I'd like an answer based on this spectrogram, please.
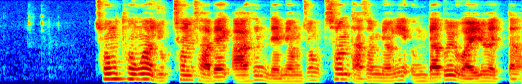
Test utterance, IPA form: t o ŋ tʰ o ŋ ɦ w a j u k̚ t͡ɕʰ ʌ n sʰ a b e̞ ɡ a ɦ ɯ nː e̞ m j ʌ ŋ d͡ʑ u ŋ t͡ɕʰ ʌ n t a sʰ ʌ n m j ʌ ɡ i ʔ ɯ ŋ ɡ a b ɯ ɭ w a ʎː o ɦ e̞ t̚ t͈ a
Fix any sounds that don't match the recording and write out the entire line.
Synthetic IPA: t͡ɕʰ o ŋ tʰ o ŋ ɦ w a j u k̚ t͡ɕʰ ʌ n sʰ a b e̞ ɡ a ɦ ɯ nː e̞ m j ʌ ŋ d͡ʑ u ŋ t͡ɕʰ ʌ n t a sʰ ʌ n m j ʌ ŋ i ʔ ɯ ŋ d a b ɯ ɭ w a ʎː o ɦ e̞ t̚ t͈ a

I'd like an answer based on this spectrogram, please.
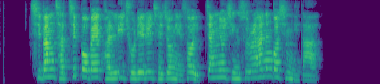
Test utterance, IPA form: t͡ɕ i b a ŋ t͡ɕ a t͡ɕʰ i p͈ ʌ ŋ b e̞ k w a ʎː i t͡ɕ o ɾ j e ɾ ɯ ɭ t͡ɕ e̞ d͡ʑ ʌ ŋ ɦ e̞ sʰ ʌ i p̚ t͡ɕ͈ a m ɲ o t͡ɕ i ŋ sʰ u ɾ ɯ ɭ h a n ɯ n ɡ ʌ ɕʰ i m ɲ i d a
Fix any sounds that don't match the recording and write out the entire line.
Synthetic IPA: t͡ɕ i b a ŋ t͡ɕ a t͡ɕʰ i p͈ ʌ b e̞ k w a ʎː i t͡ɕ o ɾ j e ɾ ɯ ɭ t͡ɕ e̞ d͡ʑ ʌ ŋ ɦ e̞ sʰ ʌ i p̚ t͡ɕ͈ a ŋ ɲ o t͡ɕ i ŋ sʰ u ɾ ɯ ɭ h a n ɯ n ɡ ʌ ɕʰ i m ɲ i d a

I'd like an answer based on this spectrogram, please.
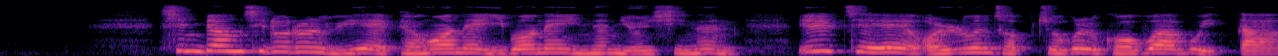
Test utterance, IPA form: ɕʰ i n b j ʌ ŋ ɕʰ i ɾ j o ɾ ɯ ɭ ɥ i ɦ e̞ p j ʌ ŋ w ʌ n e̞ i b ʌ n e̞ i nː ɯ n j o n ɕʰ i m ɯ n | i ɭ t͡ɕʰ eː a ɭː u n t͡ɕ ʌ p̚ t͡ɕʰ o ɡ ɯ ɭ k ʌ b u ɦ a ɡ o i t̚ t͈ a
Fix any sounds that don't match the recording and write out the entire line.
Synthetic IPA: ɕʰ i n b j ʌ ŋ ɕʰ i ɾ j o ɾ ɯ ɭ ɥ i ɦ e̞ p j ʌ ŋ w ʌ n e̞ i b ʌ n e̞ i nː ɯ n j o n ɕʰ i n ɯ n | i ɭ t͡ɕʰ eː ʌ ɭː u n t͡ɕ ʌ p̚ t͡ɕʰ o ɡ ɯ ɭ k ʌ b u ɦ a ɡ o i t̚ t͈ a

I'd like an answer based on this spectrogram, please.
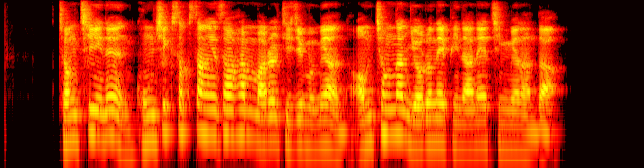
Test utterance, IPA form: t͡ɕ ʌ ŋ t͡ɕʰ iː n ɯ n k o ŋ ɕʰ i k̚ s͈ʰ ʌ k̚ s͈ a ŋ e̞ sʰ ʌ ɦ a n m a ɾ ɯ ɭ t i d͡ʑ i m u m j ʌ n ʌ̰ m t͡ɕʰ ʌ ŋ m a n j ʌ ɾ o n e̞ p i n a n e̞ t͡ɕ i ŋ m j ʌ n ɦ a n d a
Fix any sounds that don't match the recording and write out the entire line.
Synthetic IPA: t͡ɕ ʌ ŋ t͡ɕʰ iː n ɯ n k o ŋ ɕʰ i k̚ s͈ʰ ʌ k̚ s͈ a ŋ e̞ sʰ ʌ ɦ a n m a ɾ ɯ ɭ t i d͡ʑ i m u m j ʌ n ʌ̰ m t͡ɕʰ ʌ ŋ n a n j ʌ ɾ o n e̞ p i n a n e̞ t͡ɕ i ŋ m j ʌ n ɦ a n d a

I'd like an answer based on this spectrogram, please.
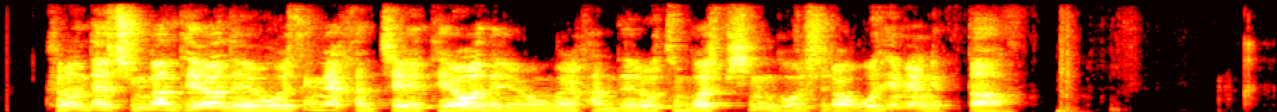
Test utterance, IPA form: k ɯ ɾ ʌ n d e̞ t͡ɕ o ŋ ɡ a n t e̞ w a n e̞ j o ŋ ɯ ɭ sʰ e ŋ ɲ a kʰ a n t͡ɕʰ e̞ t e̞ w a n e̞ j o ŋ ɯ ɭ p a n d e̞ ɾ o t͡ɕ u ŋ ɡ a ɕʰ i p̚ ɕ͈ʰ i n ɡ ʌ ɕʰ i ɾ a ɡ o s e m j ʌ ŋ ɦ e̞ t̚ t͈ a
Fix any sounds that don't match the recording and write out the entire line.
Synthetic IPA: k ɯ ɾ ʌ n d e̞ t͡ɕ u ŋ ɡ a n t e̞ w a n e̞ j o ŋ ɯ ɭ sʰ e ŋ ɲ a kʰ a n t͡ɕʰ e̞ t e̞ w a n e̞ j o ŋ ɯ ɭ p a n d e̞ ɾ o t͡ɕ u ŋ ɡ a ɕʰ i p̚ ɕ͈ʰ i n ɡ ʌ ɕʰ i ɾ a ɡ o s e m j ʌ ŋ ɦ e̞ t̚ t͈ a

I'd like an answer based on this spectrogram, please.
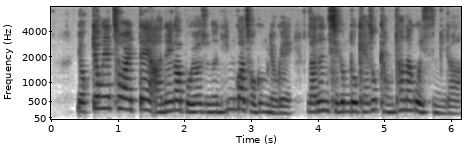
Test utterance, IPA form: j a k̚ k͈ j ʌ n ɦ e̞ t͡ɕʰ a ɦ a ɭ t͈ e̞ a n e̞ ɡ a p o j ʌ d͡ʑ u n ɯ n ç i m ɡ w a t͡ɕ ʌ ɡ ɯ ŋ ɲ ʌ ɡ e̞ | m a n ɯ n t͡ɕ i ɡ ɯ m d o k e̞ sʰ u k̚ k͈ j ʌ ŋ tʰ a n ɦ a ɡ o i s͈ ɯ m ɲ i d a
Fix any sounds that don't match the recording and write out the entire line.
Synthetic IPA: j ʌ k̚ k͈ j ʌ ŋ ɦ e̞ t͡ɕʰ ʌ ɦ a ɭ t͈ e̞ a n e̞ ɡ a p o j ʌ d͡ʑ u n ɯ n ç i m ɡ w a t͡ɕ ʌ ɡ ɯ ŋ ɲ ʌ ɡ e̞ | n a n ɯ n t͡ɕ i ɡ ɯ m d o k e̞ sʰ o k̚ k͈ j ʌ ŋ tʰ a n ɦ a ɡ o i s͈ ɯ m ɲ i d a

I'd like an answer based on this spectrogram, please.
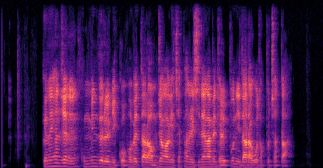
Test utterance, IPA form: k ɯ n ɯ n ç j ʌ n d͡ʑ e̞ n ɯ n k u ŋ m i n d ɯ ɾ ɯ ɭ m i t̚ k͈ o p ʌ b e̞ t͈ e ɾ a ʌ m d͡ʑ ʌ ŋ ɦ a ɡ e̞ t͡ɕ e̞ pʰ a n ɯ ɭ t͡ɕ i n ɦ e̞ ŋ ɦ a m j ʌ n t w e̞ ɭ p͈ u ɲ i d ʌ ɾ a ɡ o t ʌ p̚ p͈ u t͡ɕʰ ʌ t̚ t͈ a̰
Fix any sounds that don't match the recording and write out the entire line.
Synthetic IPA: k ɯ n ɯ n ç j ʌ n d͡ʑ e̞ n ɯ n k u ŋ m i n d ɯ ɾ ɯ ɭ m i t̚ k͈ o p ʌ b e̞ t͈ a ɾ a ʌ m d͡ʑ ʌ ŋ ɦ a ɡ e̞ t͡ɕ e̞ pʰ a n ɯ ɭ t͡ɕ i n ɦ e̞ ŋ ɦ a m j ʌ n t w e̞ ɭ p͈ u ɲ i d a ɾ a ɡ o t ʌ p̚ p͈ u t͡ɕʰ ʌ t̚ t͈ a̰

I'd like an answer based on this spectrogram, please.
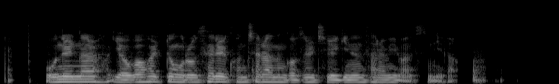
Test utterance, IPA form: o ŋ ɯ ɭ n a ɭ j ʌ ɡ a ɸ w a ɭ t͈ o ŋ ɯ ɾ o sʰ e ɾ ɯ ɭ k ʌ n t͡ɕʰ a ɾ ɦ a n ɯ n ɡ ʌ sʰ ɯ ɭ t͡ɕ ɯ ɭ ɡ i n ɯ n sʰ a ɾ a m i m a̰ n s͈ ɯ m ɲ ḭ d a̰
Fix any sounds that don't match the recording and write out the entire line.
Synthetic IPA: o n ɯ ɭ n a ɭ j ʌ ɡ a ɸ w a ɭ t͈ o ŋ ɯ ɾ o sʰ e ɾ ɯ ɭ k ʌ n t͡ɕʰ a ɾ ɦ a n ɯ n ɡ ʌ sʰ ɯ ɭ t͡ɕ ɯ ɭ ɡ i n ɯ n sʰ a ɾ a m i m a̰ n s͈ ɯ m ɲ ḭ d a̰

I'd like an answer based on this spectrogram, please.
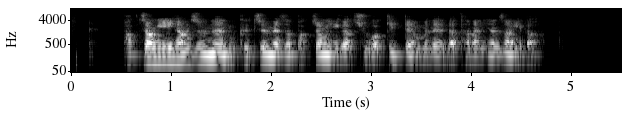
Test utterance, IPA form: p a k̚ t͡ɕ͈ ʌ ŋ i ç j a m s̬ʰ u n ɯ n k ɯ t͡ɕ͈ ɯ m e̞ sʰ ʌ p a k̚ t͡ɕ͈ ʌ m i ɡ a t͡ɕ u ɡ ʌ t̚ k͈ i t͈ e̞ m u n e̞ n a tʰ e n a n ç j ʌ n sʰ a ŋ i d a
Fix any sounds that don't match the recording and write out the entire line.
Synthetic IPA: p a k̚ t͡ɕ͈ ʌ ŋ i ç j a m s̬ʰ u n ɯ n k ɯ t͡ɕ͈ ɯ m e̞ sʰ ʌ p a k̚ t͡ɕ͈ ʌ ŋ i ɡ a t͡ɕ u ɡ ʌ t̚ k͈ i t͈ e̞ m u n e̞ n a tʰ a n a n ç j ʌ n sʰ a ŋ i d a

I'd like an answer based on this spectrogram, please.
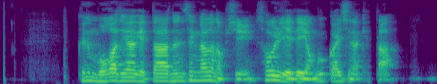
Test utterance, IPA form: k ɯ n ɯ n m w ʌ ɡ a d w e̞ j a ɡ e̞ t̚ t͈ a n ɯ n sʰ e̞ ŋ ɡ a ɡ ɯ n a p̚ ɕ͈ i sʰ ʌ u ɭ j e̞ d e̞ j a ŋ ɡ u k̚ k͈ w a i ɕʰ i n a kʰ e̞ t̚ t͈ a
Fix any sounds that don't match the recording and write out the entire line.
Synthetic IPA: k ɯ n ɯ n m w ʌ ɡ a d w e̞ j a ɡ e̞ t̚ t͈ a n ɯ n sʰ e̞ ŋ ɡ a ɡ ɯ n ʌ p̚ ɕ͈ i sʰ ʌ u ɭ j e̞ d e̞ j ʌ ŋ ɡ u k̚ k͈ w a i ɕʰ i n a kʰ e̞ t̚ t͈ a

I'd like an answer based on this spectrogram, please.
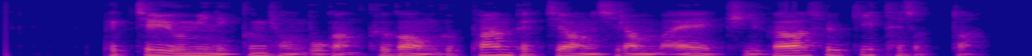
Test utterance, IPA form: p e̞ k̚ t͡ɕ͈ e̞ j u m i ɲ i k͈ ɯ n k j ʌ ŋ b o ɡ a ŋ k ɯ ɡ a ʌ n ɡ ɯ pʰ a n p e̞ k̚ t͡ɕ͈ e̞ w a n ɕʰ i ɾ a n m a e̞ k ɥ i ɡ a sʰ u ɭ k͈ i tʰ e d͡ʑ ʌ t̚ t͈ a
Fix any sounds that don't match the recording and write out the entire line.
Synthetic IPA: p e̞ k̚ t͡ɕ͈ e̞ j u m i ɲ i k͈ ɯ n k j ʌ ŋ b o ɡ a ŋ k ɯ ɡ a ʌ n ɡ ɯ pʰ a n p e̞ k̚ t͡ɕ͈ e̞ w a ŋ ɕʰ i ɾ a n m a e̞ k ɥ i ɡ a sʰ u ɭ k͈ i tʰ e d͡ʑ ʌ t̚ t͈ a

